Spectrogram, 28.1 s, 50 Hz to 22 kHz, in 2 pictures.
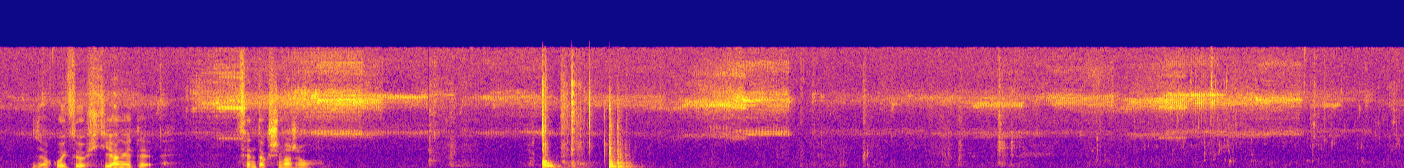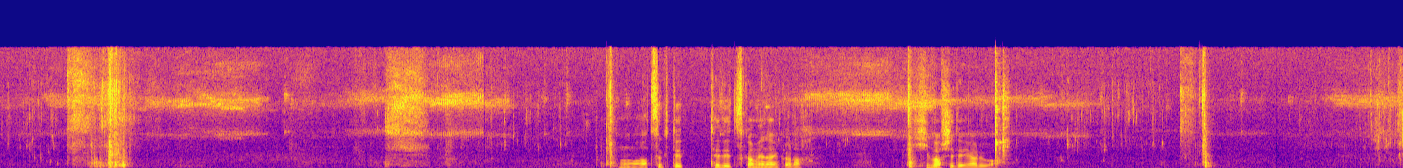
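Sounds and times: insects chirping: 0:00.0 - 0:28.0
plastic crate knocks: 0:05.4 - 0:06.5.

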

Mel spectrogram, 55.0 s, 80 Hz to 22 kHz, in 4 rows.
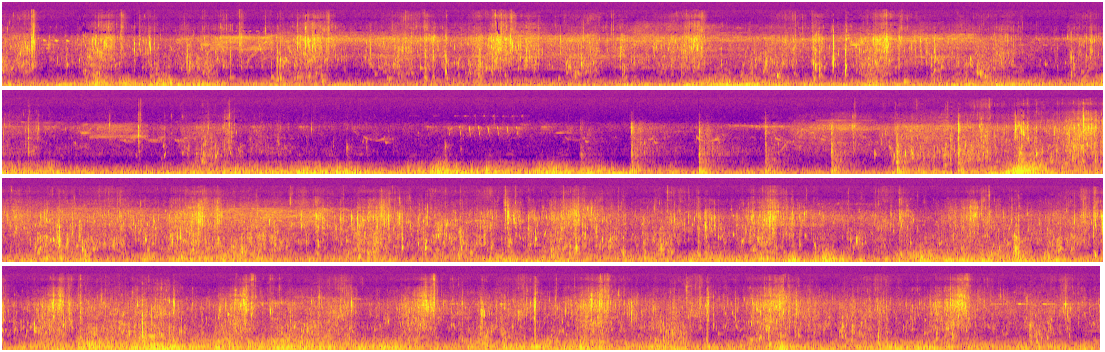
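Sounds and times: continuous low rumble: 0:00.0 - 0:05.8
kayak paddle splashing in water: 0:00.0 - 0:16.8, 0:24.1 - 0:55.0.

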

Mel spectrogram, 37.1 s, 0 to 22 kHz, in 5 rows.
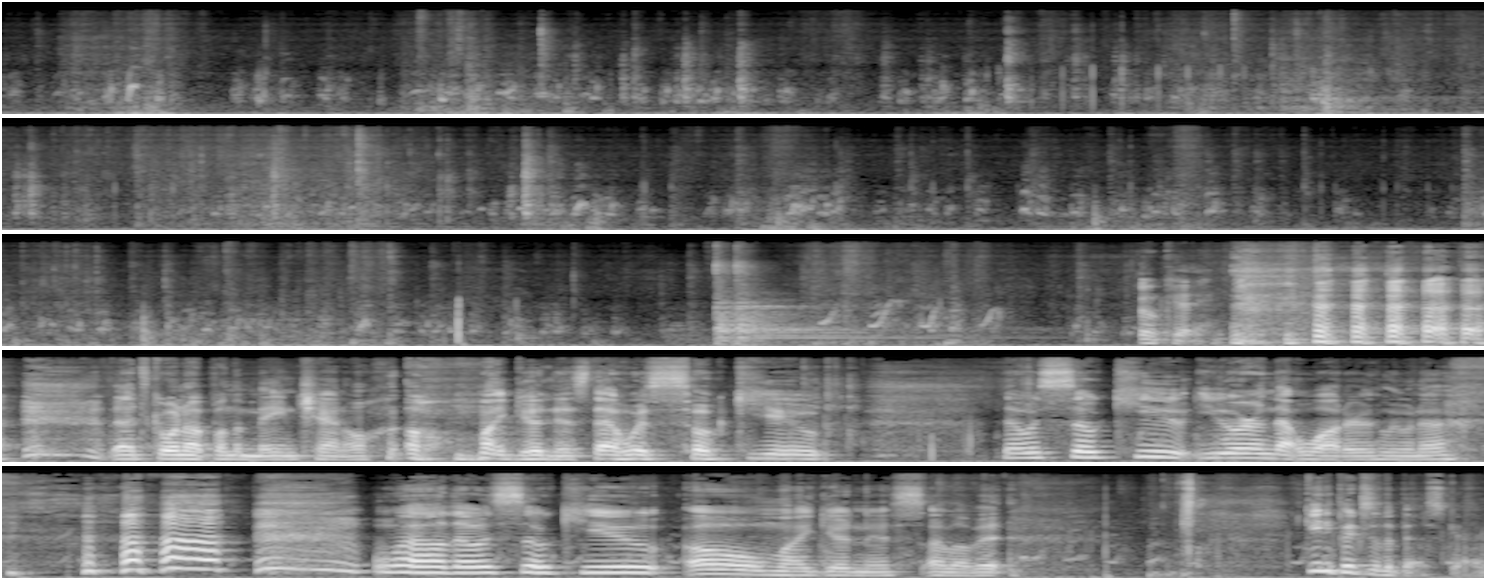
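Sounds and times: guinea pigs scurrying on bedding: 0:00.0 - 0:21.9, 0:22.8 - 0:29.5, 0:31.5 - 0:37.0
guinea pig call: 0:08.4 - 0:18.0, 0:18.9 - 0:20.4.

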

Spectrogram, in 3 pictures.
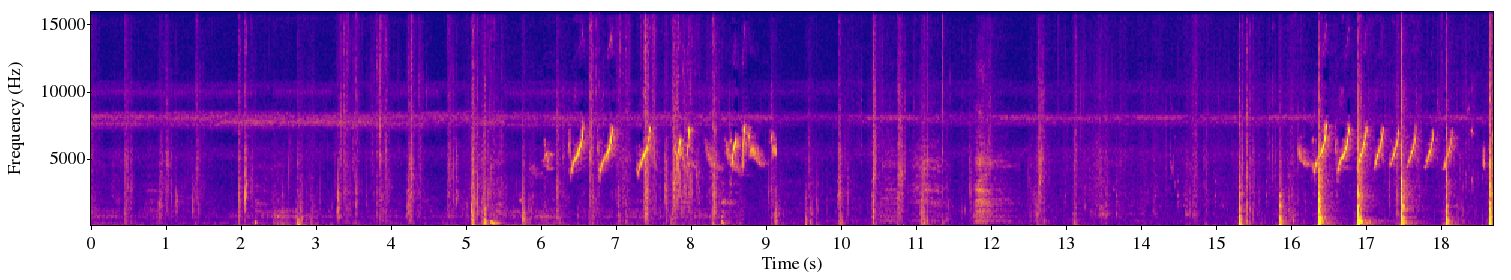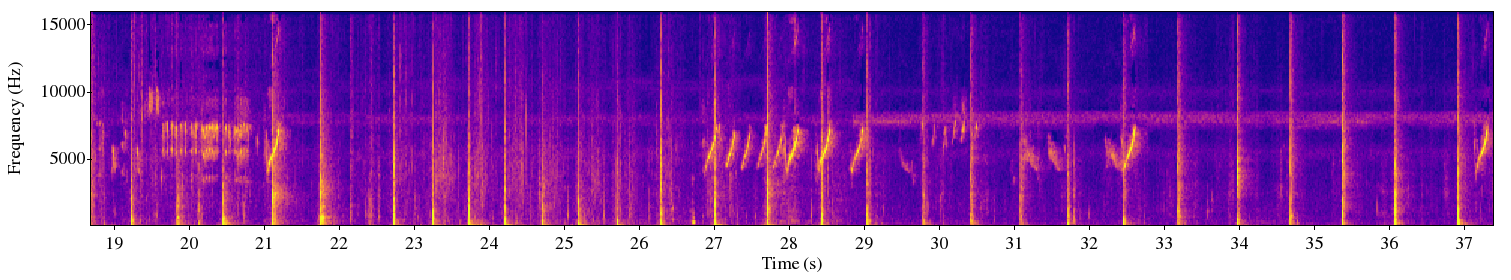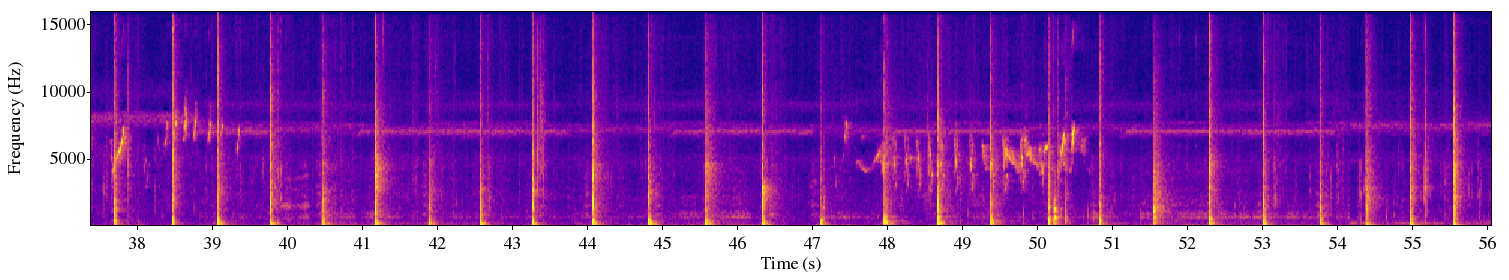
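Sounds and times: birds chirping: 0:04.4 - 0:09.3, 0:15.8 - 0:21.9, 0:22.8 - 0:32.8, 0:36.9 - 0:54.2
digging tool striking soil: 0:15.3 - 0:34.8, 0:36.9 - 0:45.0, 0:45.6 - 0:55.8.

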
